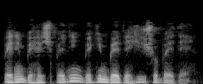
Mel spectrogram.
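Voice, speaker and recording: A husky-voiced man voicing a male courtier who speaks low and conspiring. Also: expressive, a little mellow, lo-fi sound.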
